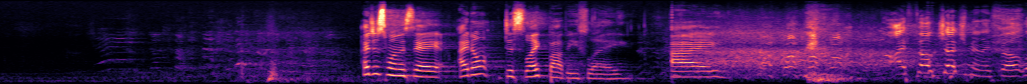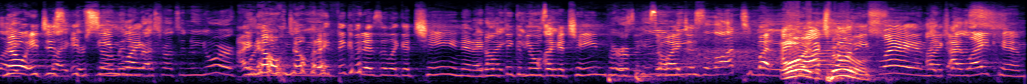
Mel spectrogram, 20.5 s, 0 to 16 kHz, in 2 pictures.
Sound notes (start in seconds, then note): 2.0 audience members chuckling; 7.2 audience laughs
